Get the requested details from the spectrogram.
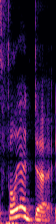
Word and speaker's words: folie à deux: It's folie, deux is how it's pronounced.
